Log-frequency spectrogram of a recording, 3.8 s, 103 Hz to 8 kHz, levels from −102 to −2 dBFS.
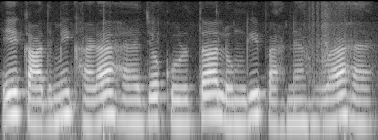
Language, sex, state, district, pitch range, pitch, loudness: Hindi, female, Jharkhand, Ranchi, 175-215 Hz, 180 Hz, -17 LUFS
